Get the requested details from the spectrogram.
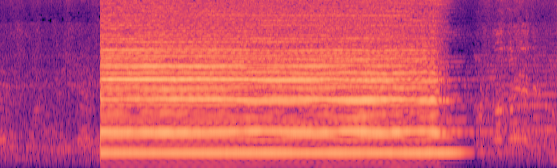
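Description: A train horn blares loudly and steadily nearby.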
